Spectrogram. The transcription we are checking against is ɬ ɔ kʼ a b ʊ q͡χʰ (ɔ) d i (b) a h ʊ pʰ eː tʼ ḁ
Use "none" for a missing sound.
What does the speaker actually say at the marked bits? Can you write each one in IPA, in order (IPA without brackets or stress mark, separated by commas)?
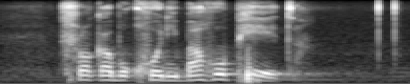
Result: o, b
